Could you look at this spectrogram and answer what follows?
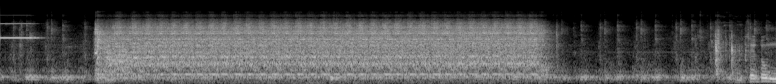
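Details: Premier 118 NE car that sat unused a long time: about four seconds of steady fast even cranking with a hissy edge, then drops away without firing; cranks, no start.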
